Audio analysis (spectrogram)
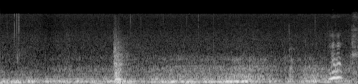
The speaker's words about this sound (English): That sounded like a giant burp. It's actually a male harbor seal. They make kind of this growling sound. And then there's a couple like smacks in there. That's actually a humpback slapping its fin on top of the water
